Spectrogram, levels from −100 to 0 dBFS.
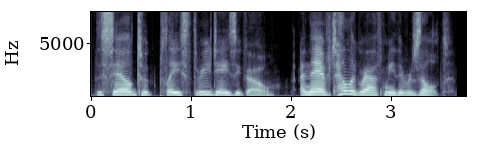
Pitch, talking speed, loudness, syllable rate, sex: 220 Hz, 210 wpm, -18 LUFS, 5.8 syllables/s, female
